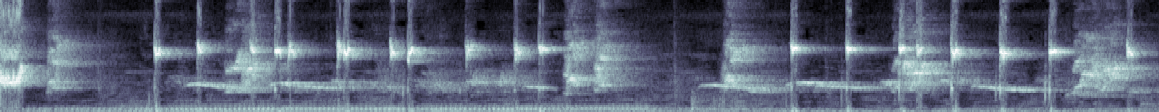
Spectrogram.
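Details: Lovebird chattering in ngekek style to provoke other lovebirds into singing: dense run of high ticks mixed with harsh, buzzy, rasping notes, continuous and busy throughout, with a low hum beneath.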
